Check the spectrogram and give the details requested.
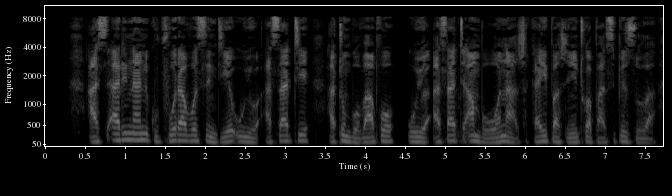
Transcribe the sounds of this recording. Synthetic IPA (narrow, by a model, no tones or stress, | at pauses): asiaɾinanikup͡fuːɾaʋo̞se̞ndije̞ujo̞ʔasati | ato̞mboʋaːpo̞ujo̞ʔasatiambo̞ːnaʐakaipaʐino̞itwapasipe̞zuːʋa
